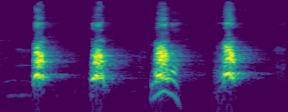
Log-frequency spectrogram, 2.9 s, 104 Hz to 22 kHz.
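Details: Labrador Retriever barking four times at a steady pace, roughly every 0.6 seconds, with a faint human voice under the third bark. A new puppy has joined Kavi's household.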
